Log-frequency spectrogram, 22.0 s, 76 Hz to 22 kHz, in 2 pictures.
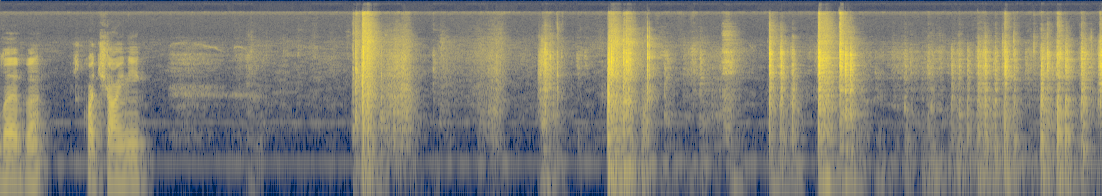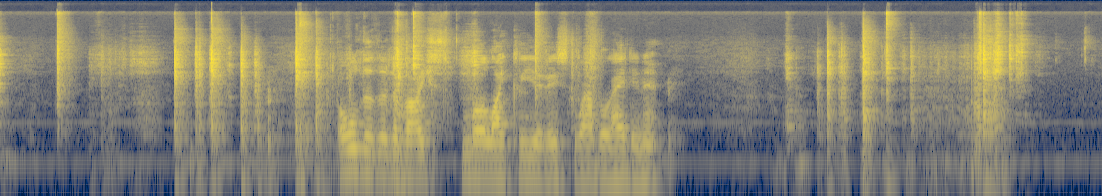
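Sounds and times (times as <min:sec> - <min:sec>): faint steady hum: 0:00.0 - 0:22.0
parts clicking and clattering: 0:07.7 - 0:15.6, 0:18.9 - 0:22.0.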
